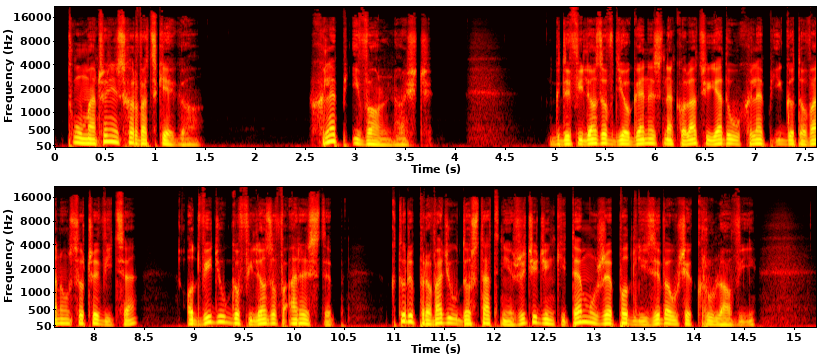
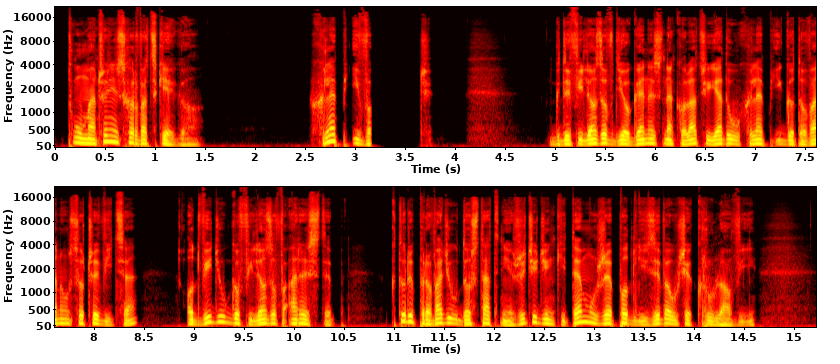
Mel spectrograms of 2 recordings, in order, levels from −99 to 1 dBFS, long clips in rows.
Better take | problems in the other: first | audio cutting out; at 3 s

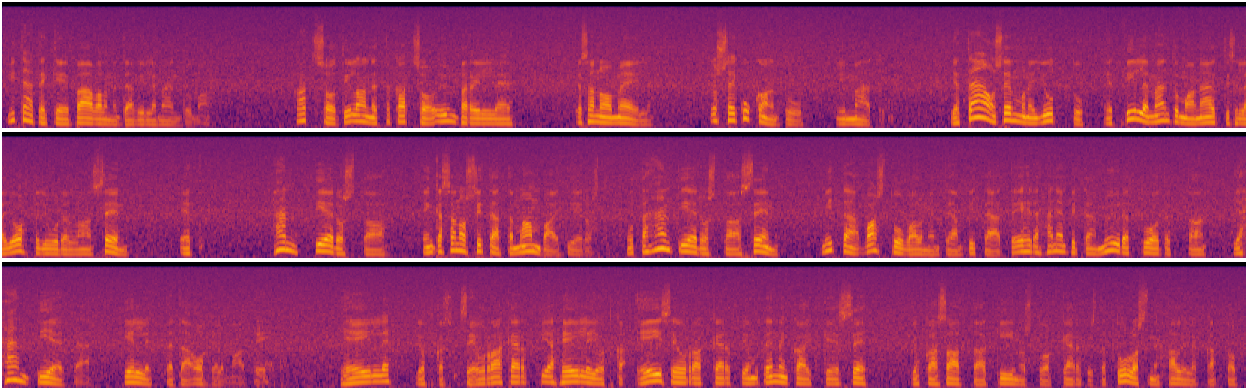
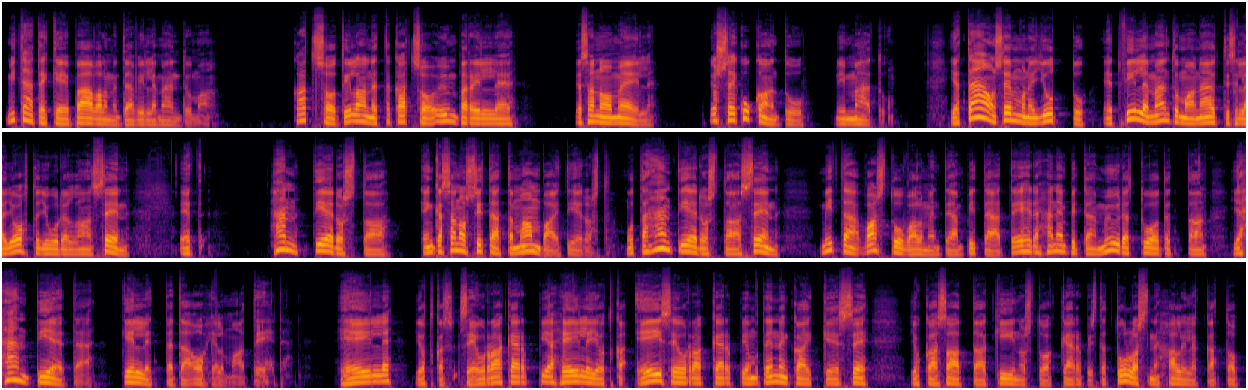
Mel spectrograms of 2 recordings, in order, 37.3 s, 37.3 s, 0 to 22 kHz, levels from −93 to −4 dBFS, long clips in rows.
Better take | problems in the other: second | hiss; loud; throughout; 8 dB below the speech

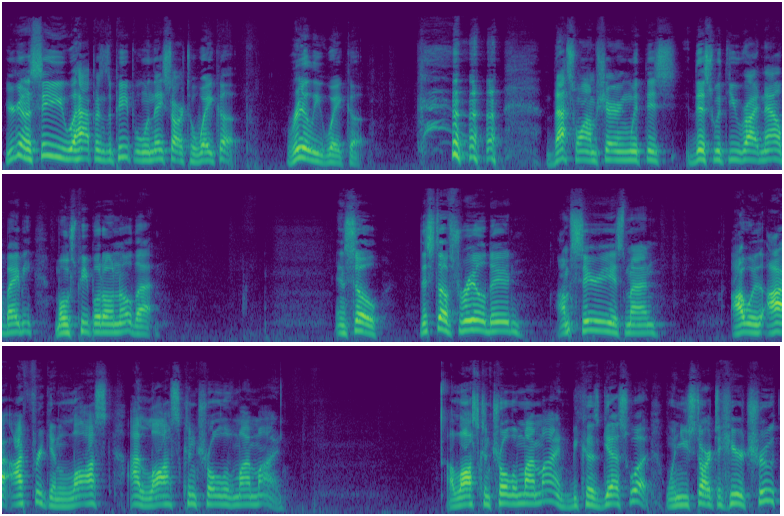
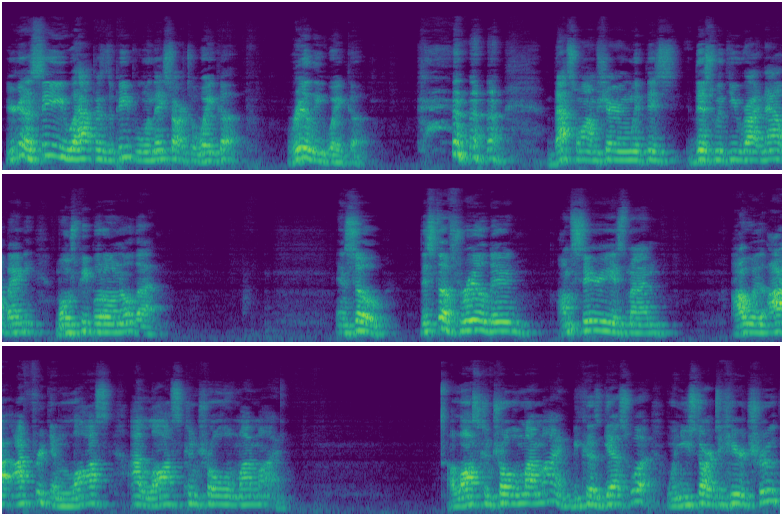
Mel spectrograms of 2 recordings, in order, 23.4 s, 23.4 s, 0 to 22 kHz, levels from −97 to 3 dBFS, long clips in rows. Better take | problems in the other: first | off-mic speech; far // room echo; very slight; dies away in 0.2 s

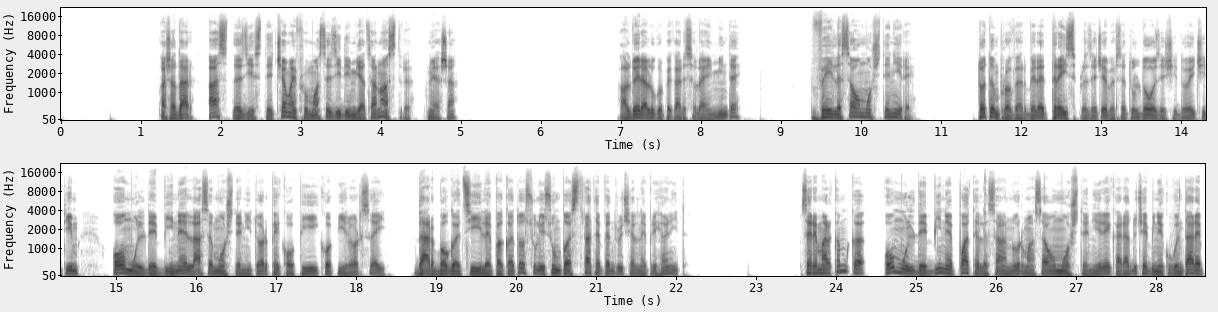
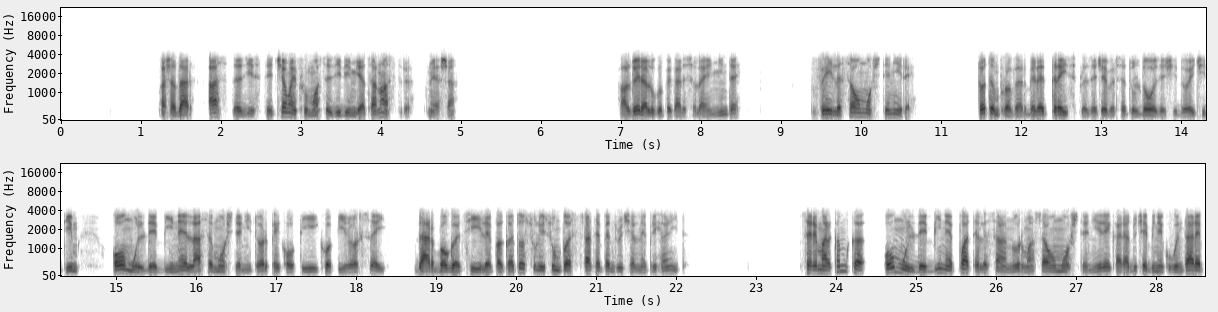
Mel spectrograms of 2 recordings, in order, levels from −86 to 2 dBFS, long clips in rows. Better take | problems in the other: first | phone-call audio; nothing above 3.5 kHz

